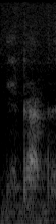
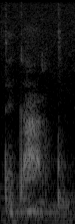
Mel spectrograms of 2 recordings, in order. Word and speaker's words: Descartes: Hoy tenemos a Descartes, o Descartes sería así en español, pero es Descartes, bien pronunciado.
